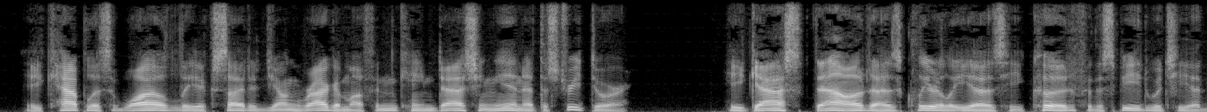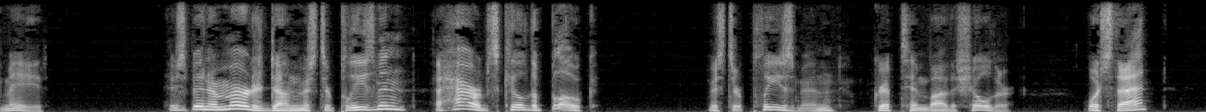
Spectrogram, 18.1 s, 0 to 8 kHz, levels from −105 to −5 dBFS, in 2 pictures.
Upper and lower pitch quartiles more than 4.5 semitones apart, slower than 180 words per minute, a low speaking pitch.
Yes: average, 5.2 semitones; average, 160 wpm; low, 120 Hz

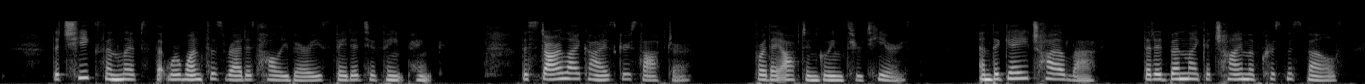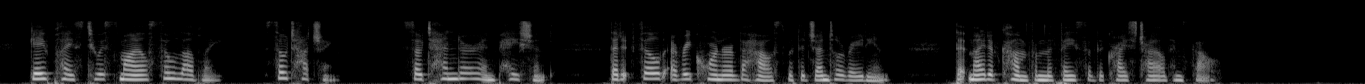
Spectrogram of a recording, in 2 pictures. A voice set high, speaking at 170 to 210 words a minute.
Yes: high, 220 Hz; average, 175 wpm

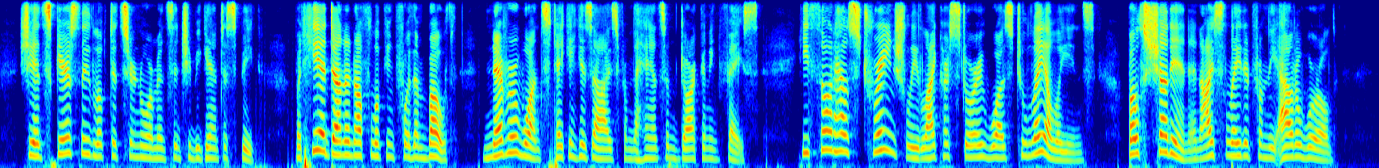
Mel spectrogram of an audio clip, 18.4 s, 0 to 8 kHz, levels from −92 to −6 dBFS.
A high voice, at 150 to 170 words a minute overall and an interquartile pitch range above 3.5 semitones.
Yes: high, 205 Hz; average, 165 wpm; average, 4.6 semitones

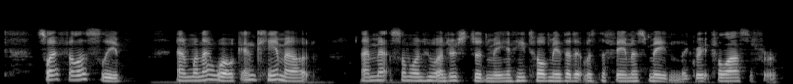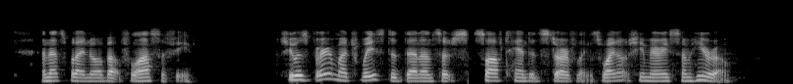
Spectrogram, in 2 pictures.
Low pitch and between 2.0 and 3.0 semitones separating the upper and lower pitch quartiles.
No: medium, 165 Hz; narrow, 2.5 semitones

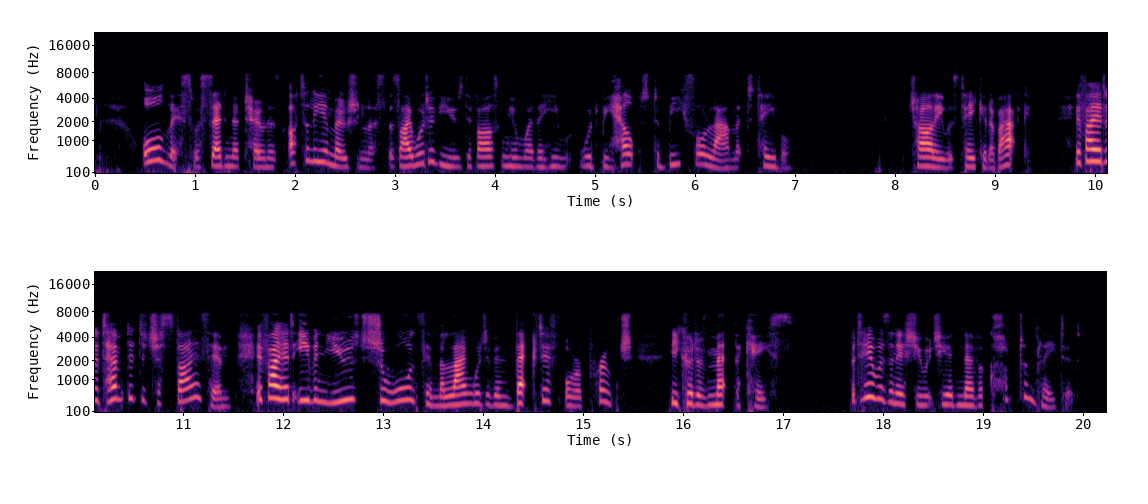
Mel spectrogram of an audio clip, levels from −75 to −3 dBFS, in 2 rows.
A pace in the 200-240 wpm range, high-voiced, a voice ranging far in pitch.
Yes: fast, 205 wpm; high, 245 Hz; wide, 6.7 semitones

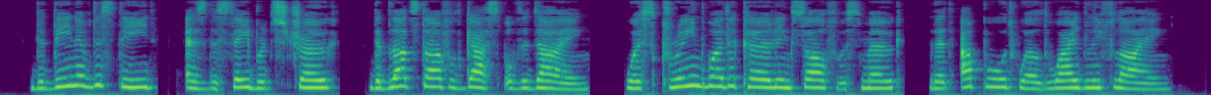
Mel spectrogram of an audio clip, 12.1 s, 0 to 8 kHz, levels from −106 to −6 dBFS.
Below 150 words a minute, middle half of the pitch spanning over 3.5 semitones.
No: average, 140 wpm; average, 3.0 semitones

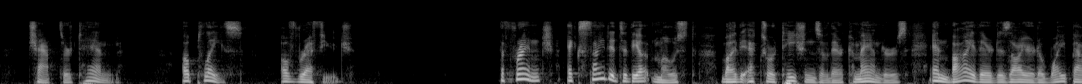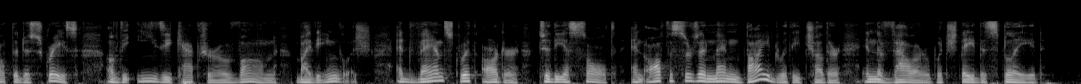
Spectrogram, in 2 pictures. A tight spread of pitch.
No: wide, 5.6 semitones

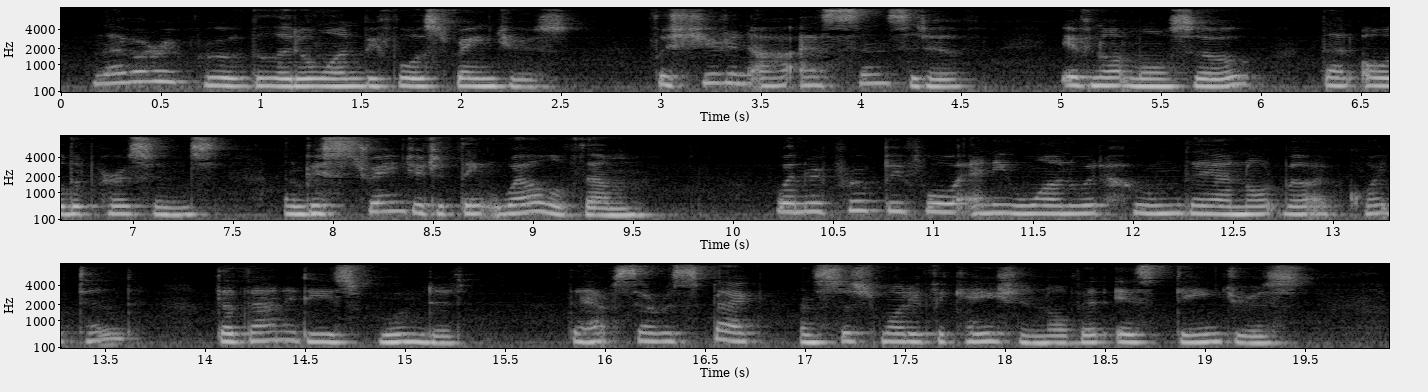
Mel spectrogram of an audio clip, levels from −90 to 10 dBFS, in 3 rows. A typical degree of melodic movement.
No: narrow, 2.0 semitones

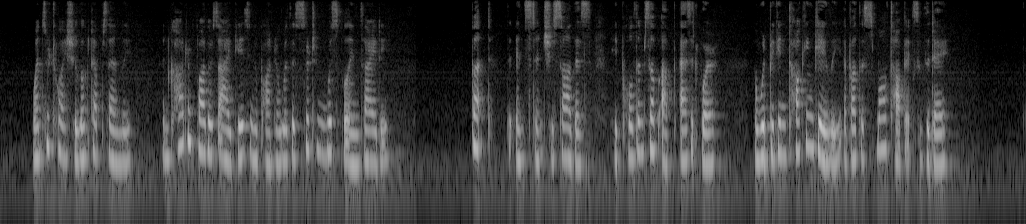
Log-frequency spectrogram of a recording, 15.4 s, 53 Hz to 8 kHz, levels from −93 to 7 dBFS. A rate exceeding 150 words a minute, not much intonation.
No: average, 175 wpm; average, 3.3 semitones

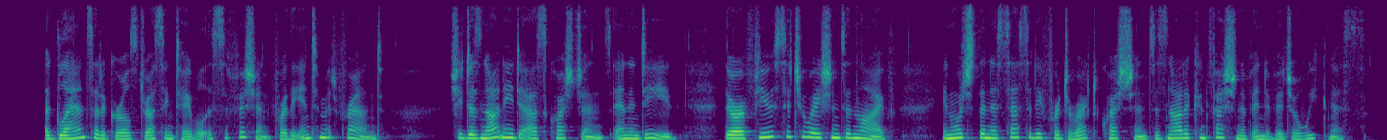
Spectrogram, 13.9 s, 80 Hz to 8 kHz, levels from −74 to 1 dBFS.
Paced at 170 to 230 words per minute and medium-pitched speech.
No: average, 180 wpm; high, 210 Hz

